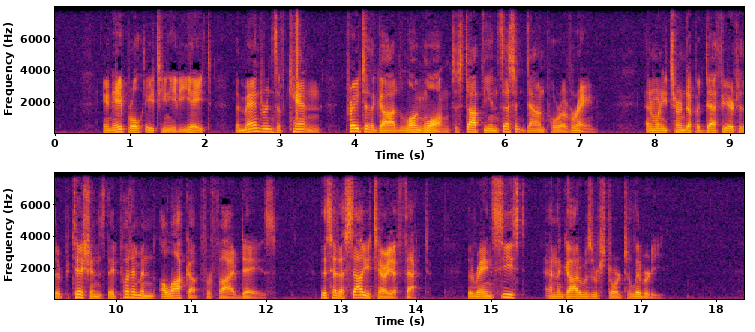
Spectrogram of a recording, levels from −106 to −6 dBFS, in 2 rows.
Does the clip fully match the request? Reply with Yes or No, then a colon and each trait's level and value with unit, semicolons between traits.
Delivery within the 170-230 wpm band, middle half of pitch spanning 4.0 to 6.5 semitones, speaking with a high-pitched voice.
No: average, 180 wpm; average, 4.4 semitones; low, 120 Hz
